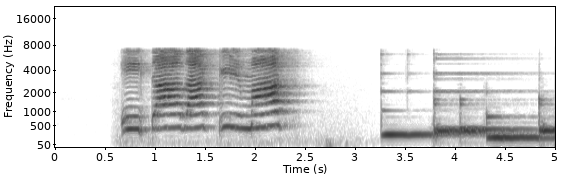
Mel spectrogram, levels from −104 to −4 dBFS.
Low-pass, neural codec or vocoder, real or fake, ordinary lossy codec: 7.2 kHz; vocoder, 44.1 kHz, 80 mel bands, Vocos; fake; none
